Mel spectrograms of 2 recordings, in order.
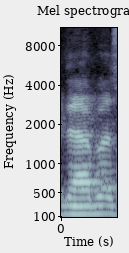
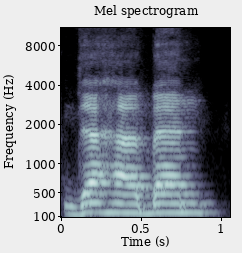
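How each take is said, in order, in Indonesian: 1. Kata itu berakhir dengan vokal a pendek. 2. Kata itu berakhir dengan a pendek ditambah n. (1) "perhatikan huruf terakhirnya adalah fathah" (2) "Tidak juga dibaca dhahaban"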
